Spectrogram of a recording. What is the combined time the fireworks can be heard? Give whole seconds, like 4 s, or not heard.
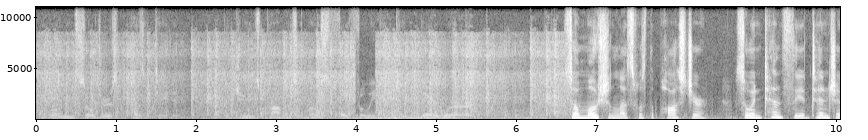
7 s.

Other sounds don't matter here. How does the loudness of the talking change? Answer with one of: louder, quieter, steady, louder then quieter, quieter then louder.
louder.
